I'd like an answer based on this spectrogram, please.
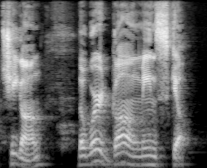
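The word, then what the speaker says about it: qigong: like you know folks the hardest part about this practice is saying the name chiong because it's spelled Qi which you know is a translation from Chinese but it actually is spelled more like Chi chi gong you know interesting the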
